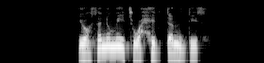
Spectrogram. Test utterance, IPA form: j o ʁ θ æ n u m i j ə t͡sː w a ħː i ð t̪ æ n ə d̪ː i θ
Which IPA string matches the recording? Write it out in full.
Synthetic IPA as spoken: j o ʁ θ æ n u m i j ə t͡sː w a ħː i ð t̪ æ m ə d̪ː i θ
